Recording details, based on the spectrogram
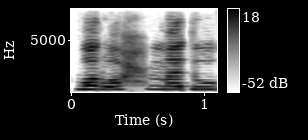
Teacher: ہمارے یہاں پہ ہیوی لیٹر ہے پورا ادا کریں گے، اور ہا پہ الٹا پیش ہے تو مد اصلی کریں گے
